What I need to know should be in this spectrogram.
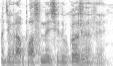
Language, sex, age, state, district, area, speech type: Maithili, male, 60+, Bihar, Madhepura, rural, spontaneous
